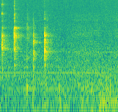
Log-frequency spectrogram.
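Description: Near silence, with about five faint light clicks in the first second: a wooden spoon tapping a small glass bowl as chopped garlic is scraped out into a pan.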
